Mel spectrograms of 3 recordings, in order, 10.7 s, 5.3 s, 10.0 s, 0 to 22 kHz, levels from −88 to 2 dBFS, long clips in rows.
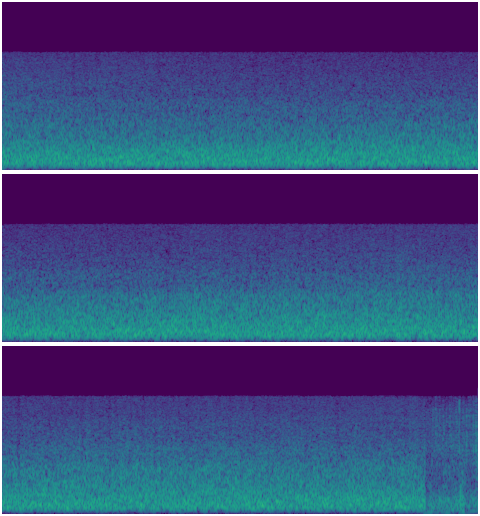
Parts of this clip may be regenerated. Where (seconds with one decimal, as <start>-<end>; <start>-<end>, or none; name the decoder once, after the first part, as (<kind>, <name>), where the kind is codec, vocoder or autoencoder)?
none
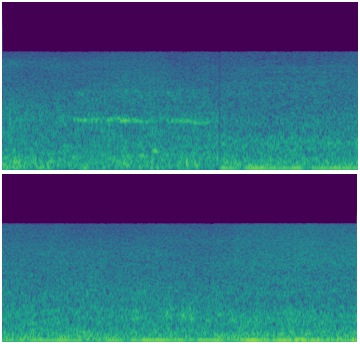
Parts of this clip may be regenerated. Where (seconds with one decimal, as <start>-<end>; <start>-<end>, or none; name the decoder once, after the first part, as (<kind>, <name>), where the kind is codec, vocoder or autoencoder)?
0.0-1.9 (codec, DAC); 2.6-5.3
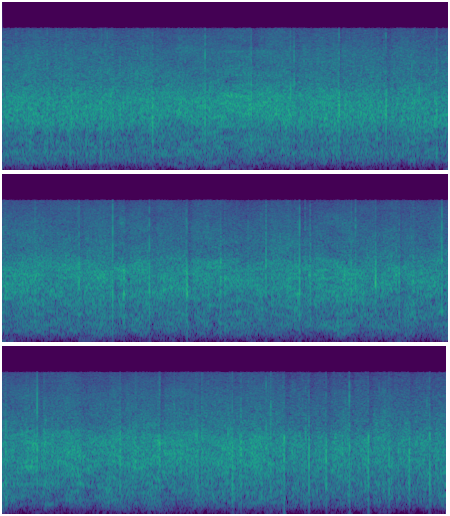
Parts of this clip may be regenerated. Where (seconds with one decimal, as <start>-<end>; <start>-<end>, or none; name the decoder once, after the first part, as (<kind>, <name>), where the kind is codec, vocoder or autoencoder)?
1.2-2.1 (codec, DAC); 3.2-8.2

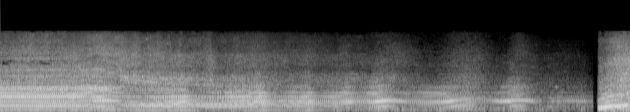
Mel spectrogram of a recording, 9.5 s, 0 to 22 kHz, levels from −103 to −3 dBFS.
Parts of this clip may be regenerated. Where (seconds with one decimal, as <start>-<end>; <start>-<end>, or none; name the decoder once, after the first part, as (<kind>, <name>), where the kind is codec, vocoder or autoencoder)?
1.0-2.5 (codec, DAC); 3.3-5.5; 7.7-8.7

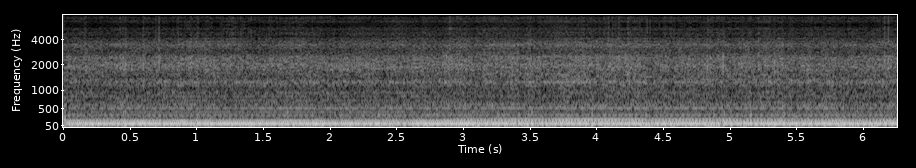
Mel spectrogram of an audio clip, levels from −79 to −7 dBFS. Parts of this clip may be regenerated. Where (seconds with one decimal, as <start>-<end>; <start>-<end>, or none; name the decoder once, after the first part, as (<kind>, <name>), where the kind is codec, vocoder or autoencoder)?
0.0-0.6 (codec, DAC); 1.9-3.8

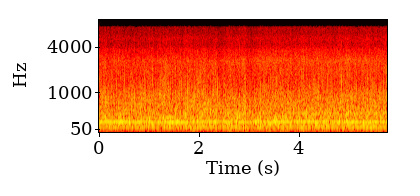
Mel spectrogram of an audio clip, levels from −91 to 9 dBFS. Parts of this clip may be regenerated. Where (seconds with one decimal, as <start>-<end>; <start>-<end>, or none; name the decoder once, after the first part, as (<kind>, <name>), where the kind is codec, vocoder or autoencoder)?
none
